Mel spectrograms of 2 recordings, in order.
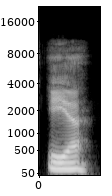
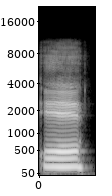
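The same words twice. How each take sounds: First: The vowel glides from one sound to another. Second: The vowel stays a single steady sound. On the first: "these diphthongs are dead" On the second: "They are now monophthongs"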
